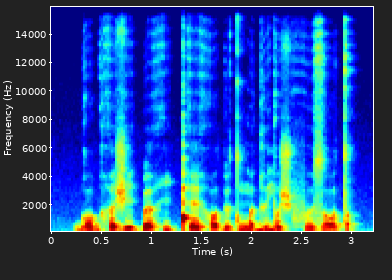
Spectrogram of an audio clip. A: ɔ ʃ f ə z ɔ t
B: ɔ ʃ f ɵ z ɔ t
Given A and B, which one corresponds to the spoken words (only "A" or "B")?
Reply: B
